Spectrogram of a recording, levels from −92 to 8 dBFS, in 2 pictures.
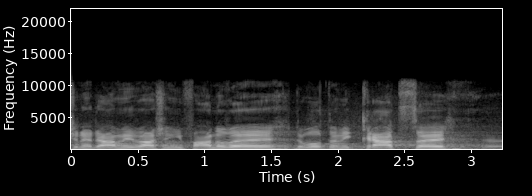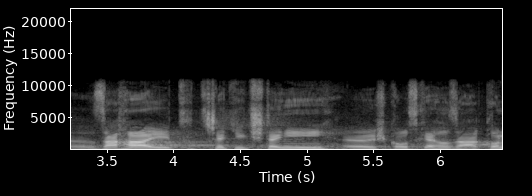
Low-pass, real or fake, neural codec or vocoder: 10.8 kHz; real; none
